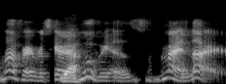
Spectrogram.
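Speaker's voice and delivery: slow, drawn-out, cigar-in-teeth wisecracker voice. Suggesting a line be said like a comedian with a cigar: Groucho Marx voice. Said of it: "a Groucho Marx and a cigar".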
